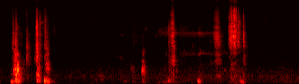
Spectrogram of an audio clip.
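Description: Handling noises in a small boat as a freshly caught fish is dealt with: a quick run of sharp knocks in the first second, then a short squeak with a few clicks about three seconds in.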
